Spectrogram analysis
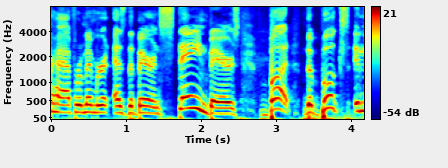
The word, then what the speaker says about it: Berenstain: Is it Berenstein or Berenstain? Berenstein Bears. It's the Berenstein Bears. Berenstein Bears. Yeah, they're Jewish. No, it is not. It is Berenstain Bears. It is spelled Berenstain.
